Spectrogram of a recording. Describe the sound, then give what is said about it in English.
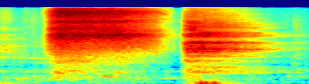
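Two loud breaths pushed out by a person, each a long, rough, airy rush that swells quickly and tapers away, the second following closely after the first. “You ever had so much grumble inside of you, just let it out in a breath of air? Who knew that just exhaling could communicate so much about your attitude?”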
